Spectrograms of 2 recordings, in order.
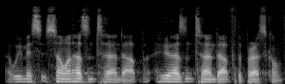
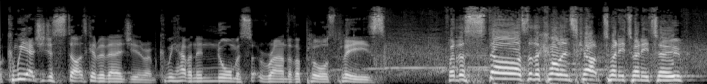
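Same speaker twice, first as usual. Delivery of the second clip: loud, high hype-up for applause; hyped announcer; 5 semitones higher, 12 dB louder than usual. Real, not acted. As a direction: pump up the crowd. Host hyping applause for athletes.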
